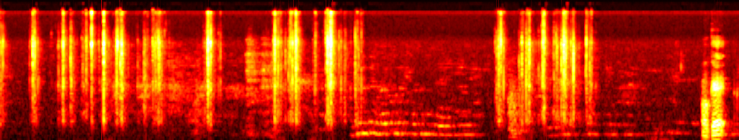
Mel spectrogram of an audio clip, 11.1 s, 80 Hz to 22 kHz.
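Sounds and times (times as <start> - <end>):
puzzle cube plastic clicks: 0.0 - 3.4, 4.0 - 5.4, 7.4 - 9.0.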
